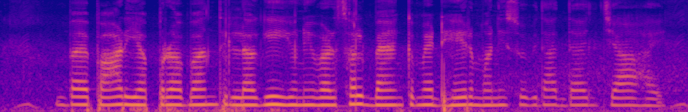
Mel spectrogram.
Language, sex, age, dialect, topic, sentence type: Magahi, female, 31-35, Southern, banking, statement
